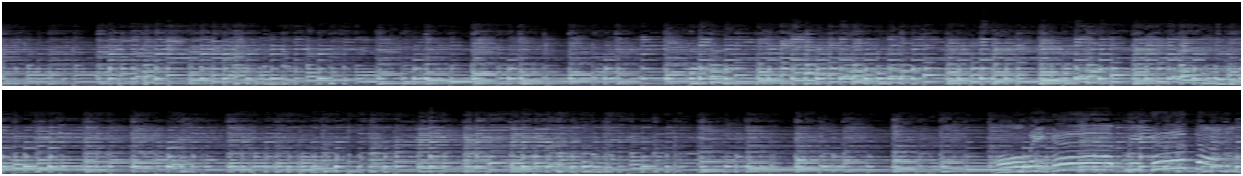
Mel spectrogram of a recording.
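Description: Acoustic bluegrass string band playing an instrumental break between sung verses, a banjo picking rapid notes over guitar and other strings.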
